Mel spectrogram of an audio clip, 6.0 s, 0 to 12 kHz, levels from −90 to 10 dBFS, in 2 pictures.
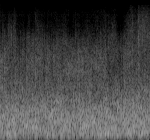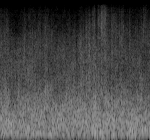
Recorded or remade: remade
